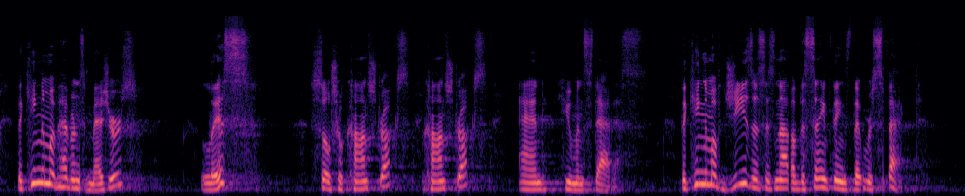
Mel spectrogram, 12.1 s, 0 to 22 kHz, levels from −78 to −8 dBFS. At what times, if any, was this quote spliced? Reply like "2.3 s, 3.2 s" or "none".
1.0 s, 5.3 s, 8.3 s, 9.0 s, 9.9 s, 10.8 s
